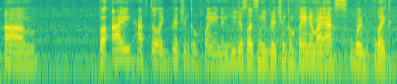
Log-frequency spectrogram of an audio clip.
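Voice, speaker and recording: The audio is poor, with a little hiss or hum, and the woman's lowish voice has a sharp tone and little pitch movement at normal speed. She is a young craft vlogger whose first language is Portuguese, casually chatting and rambling with lots of fillers while she crafts.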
